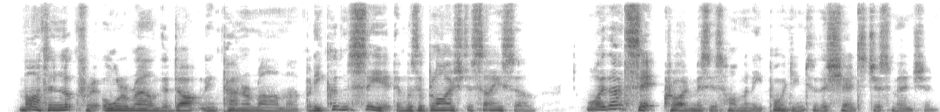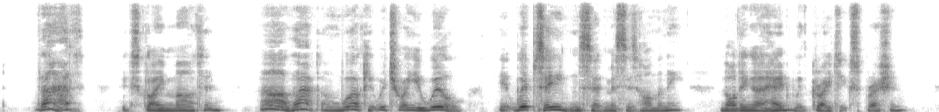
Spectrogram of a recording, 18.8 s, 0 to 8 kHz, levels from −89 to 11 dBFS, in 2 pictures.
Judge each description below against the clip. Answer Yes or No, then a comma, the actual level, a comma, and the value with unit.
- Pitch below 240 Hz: Yes, low, 135 Hz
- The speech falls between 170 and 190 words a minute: Yes, average, 180 wpm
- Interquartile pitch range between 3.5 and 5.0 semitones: Yes, average, 4.4 semitones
